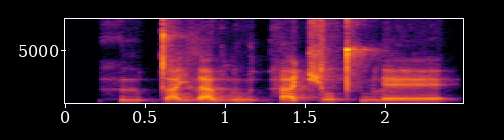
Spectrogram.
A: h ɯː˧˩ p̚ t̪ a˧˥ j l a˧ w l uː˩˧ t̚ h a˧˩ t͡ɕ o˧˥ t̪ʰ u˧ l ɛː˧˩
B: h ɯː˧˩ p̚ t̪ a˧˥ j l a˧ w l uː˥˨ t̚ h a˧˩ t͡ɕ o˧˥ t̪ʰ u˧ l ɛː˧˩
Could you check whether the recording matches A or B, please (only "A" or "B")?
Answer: B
